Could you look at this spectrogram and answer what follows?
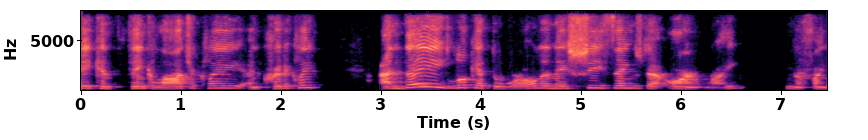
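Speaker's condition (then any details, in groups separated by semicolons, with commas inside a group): No condition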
